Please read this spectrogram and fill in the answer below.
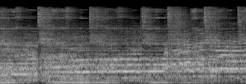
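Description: Kirtan: a group singing a devotional chant together, with hand cymbals jingling in a steady beat.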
